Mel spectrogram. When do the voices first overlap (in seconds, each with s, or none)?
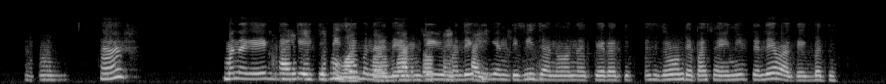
2.7 s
